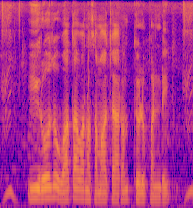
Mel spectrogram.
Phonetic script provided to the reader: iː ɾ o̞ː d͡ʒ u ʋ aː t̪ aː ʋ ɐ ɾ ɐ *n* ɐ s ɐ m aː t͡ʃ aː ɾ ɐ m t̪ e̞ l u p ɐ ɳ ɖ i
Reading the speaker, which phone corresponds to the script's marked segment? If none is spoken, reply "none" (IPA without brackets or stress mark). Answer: ɳ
